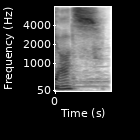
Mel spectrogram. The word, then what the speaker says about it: Geas: Geas. Geas? Is that it? Mm-hmm. Geas.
